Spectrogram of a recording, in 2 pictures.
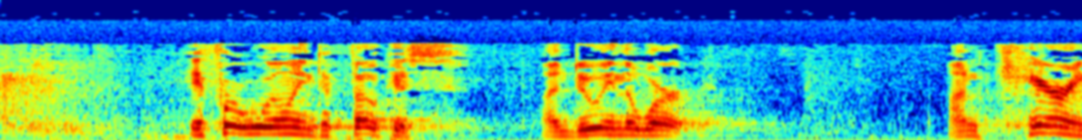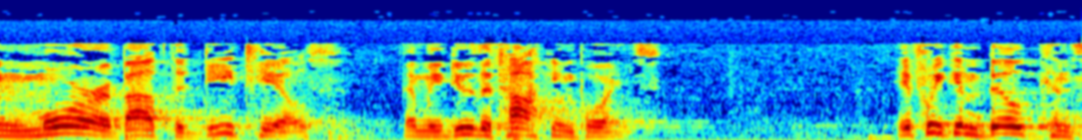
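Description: A man speaks formally into a microphone.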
